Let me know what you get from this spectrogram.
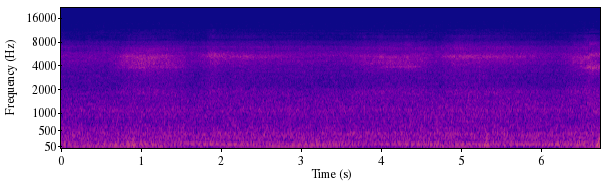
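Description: Irish Rail intercity train carriages rolling slowly along a platform, with a steady low drone underneath and a high hiss that swells and fades about once a second.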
